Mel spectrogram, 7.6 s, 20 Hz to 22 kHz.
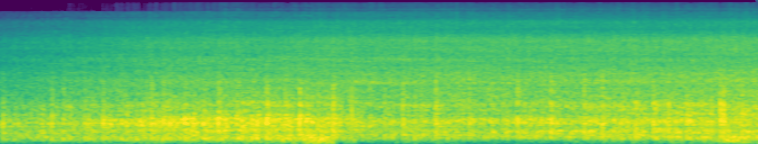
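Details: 2005 Ford Freestyle SEL wagon idling in park: coarse mid-pitched drone and rattle over a steady idle, from the transmission, not the engine; it goes away in drive, cause unknown (possibly torque converter).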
